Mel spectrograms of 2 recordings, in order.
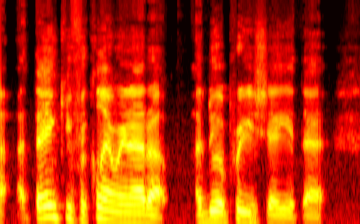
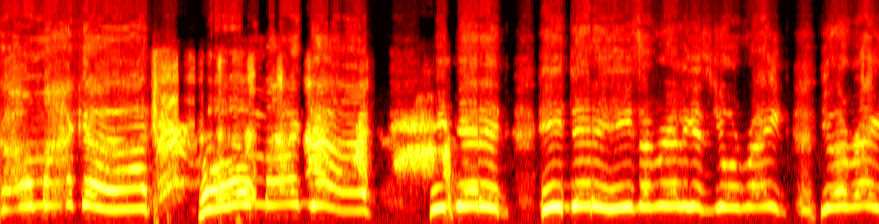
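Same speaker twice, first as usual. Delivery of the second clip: imitating Boom's excitement. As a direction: squeal it like a friend losing his mind over the news. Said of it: "Boom is like".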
